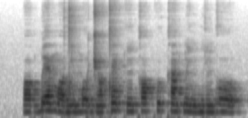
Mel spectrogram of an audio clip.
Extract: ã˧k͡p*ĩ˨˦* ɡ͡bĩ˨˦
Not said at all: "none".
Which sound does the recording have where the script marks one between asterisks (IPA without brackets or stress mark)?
ĩ˨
